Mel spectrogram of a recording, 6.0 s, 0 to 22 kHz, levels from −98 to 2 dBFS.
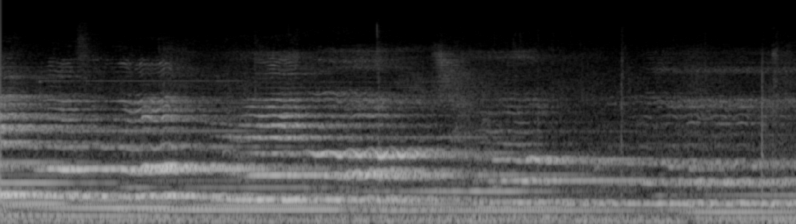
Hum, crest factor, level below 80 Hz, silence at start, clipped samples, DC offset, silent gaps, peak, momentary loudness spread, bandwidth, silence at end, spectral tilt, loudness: none; 16 dB; -46 dBFS; 0 s; under 0.1%; under 0.1%; none; -16 dBFS; 10 LU; 9.4 kHz; 0 s; -6.5 dB/octave; -31 LUFS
